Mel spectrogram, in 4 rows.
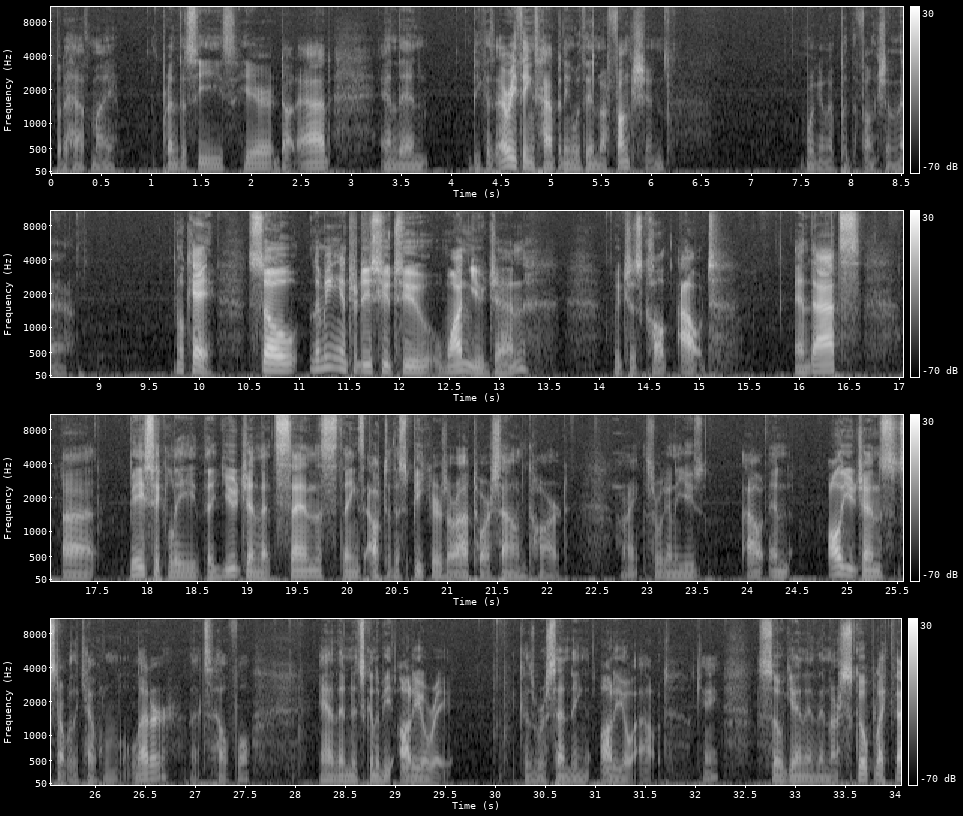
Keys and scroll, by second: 24.1 shift+o, 32.5-33.7 typing.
